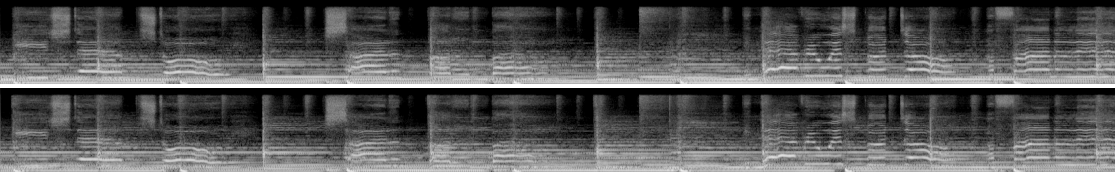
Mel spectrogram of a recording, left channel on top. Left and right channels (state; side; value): normal; both; correlation 0.39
